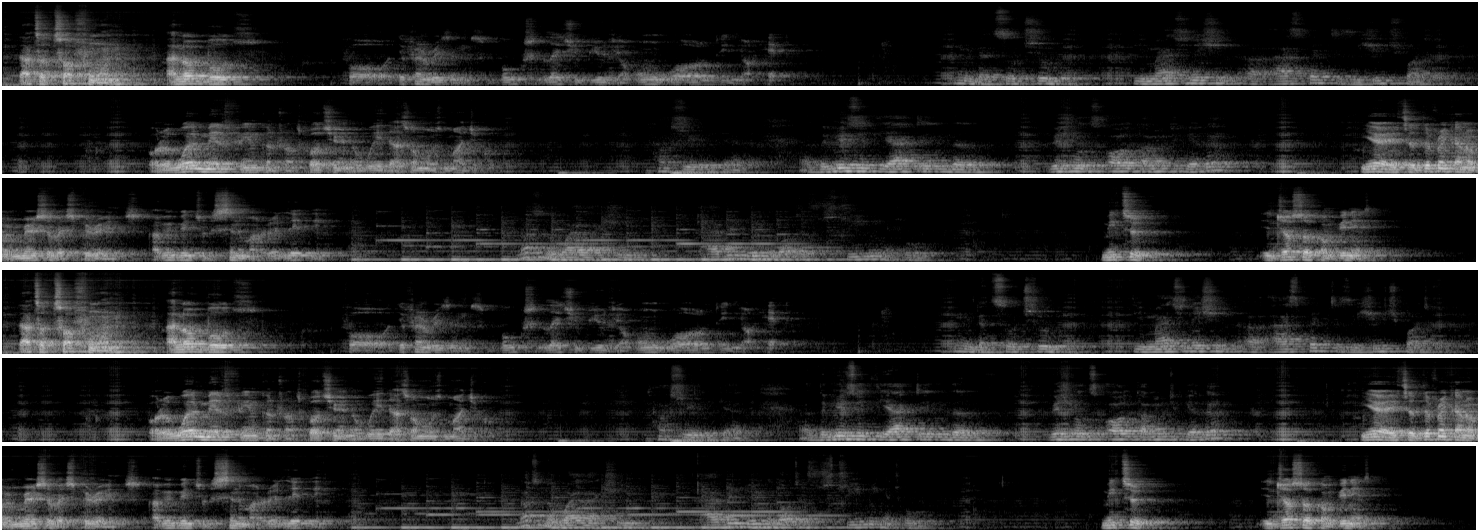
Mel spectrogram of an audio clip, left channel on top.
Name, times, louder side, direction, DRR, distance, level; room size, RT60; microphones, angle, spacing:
voice 1, 0.0-2.5 3.4-7.7 9.4-9.5 11.0-11.2 14.3-14.4 14.9-15.3 15.5-19.9 20.9-21.0 24.9-25.4 27.4-27.7 28.1-33.1 36.4-36.6 39.1-39.2 40.5-41.0 42.1-43.2, right 1 dB, 15° right, 4 dB, 0.5 m, -25 dB
voice 2, 9.5-10.6 11.3-14.2 21.2-24.7 25.2-27.0 34.7-35.9 36.5-38.8, right 1 dB, 40° right, 0 dB, 1.1 m, -32 dB
sound 1, 33.0-38.2, right 1 dB, 5° left, 0.9 m, -36 dB
7.2 x 4.7 x 4.6 m, 1.3 s
head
